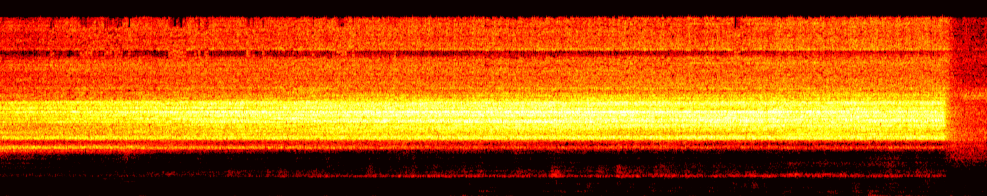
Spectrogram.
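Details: Bentley on a lift with wheel and arch liner off, cooling system under pressure test: a steady high hiss with a faint thin whistle, cutting off abruptly, as coolant escapes past a radiator pipe O-ring near the water pump; pressure drops quickly.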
